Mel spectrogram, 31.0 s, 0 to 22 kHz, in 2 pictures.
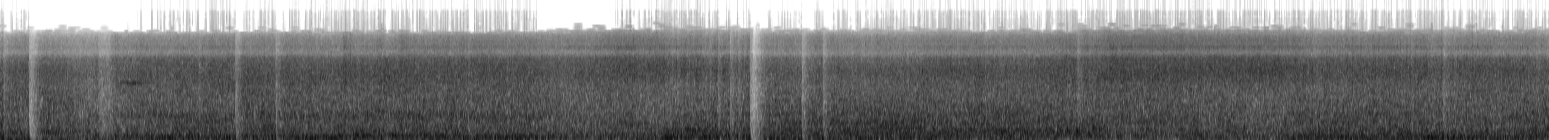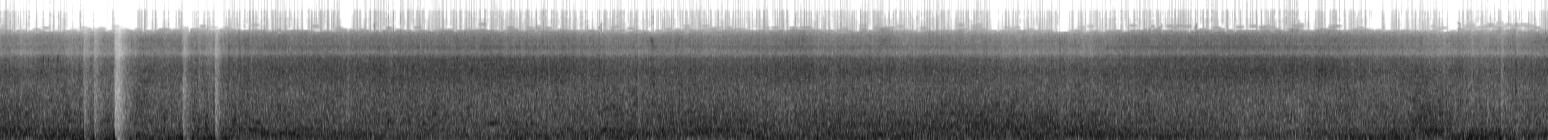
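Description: Wind and rushing sea water on the deck of a Volvo Open 70 racing yacht sailing fast through rough seas, with heavy wind buffeting the microphone. The noise is loud and steady, with two brief dips, about a quarter and just over halfway through.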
